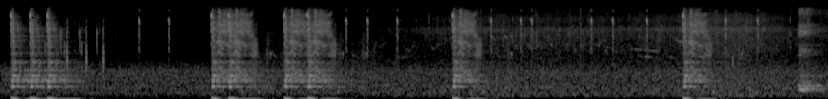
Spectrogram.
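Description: Short chiming blips sound as menu items are selected.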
